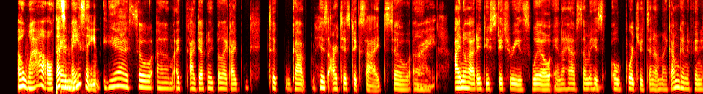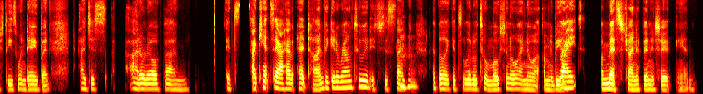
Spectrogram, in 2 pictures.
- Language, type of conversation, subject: English, advice, How can I cope with missing my parent who passed away?
- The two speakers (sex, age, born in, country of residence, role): female, 40-44, United States, United States, user; female, 55-59, United States, United States, advisor
- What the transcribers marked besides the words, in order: teeth sucking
